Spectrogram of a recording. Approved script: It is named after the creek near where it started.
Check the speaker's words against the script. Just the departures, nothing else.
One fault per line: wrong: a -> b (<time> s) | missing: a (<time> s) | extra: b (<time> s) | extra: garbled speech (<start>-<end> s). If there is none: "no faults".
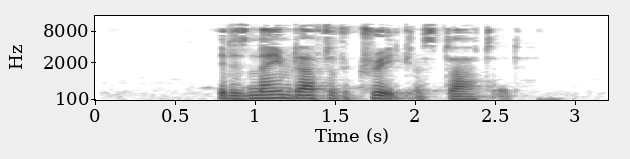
missing: near where (2.0 s)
